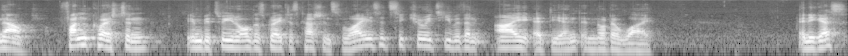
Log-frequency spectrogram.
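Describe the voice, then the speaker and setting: A man with a German accent, long, frequent pauses and a very clean recording with a silent background. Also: medium pitch for a man, ordinary pitch variation, moderate pace. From Germany. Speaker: tech company executive. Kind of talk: business presentation.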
